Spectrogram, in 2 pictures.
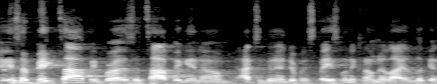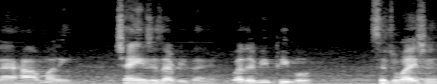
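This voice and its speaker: Somewhat breathy, a man at a medium pitch speaks at a very fast pace with ordinary pitch variation. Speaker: interviewer. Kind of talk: casual interview.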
